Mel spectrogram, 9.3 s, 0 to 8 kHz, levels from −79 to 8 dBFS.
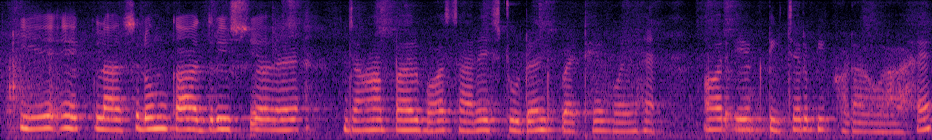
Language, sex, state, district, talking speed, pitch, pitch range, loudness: Hindi, female, Odisha, Sambalpur, 140 wpm, 220 Hz, 205-230 Hz, -17 LUFS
